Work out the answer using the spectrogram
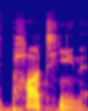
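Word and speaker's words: poitín: thing called uh patine now it is called patine uh it's it's spelled in a way p i t i o n or something like it's it's spelled it kind of looks like potion kind of looks like poutine um but it's potin and the reason they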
